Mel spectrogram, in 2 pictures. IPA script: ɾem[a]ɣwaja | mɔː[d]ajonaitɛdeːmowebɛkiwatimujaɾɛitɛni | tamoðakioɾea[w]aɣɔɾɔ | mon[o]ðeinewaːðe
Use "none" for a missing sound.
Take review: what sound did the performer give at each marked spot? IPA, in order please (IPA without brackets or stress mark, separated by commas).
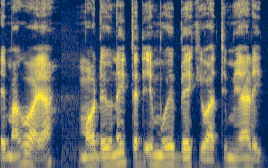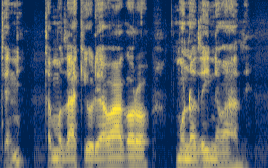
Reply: a, d, w, ɔ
